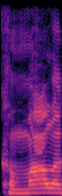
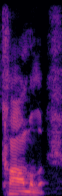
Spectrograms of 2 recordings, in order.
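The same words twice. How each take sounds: First: The name is pronounced like the wrestler's name. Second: The name is pronounced differently from the wrestler's. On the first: This is how the name was always heard before. "I've always heard Kamala, Kamala, Kamala, like the wrestler" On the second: This is the newly heard way of saying the name. "Now all of a sudden she's Kamala"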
